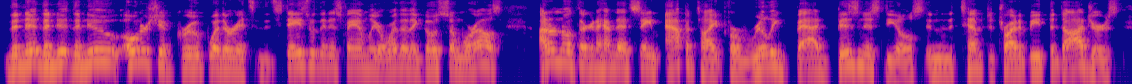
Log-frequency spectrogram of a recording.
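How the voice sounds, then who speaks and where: A middle-aged man with a bright, forceful voice co-hosting a sports podcast. He talks in an opinionated, animated way and often slips into quoted asides. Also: fairly high pitch, brisk. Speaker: podcast co-host.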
